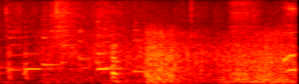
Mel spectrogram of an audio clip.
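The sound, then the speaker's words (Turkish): Heavy rain with thunder: a dense, steady hiss of downpour fills the whole clip, and a deep rolling rumble swells in about halfway through and stays loud to the end, with no voices over it. “Felaket bir yağmur. Çabuk içeri girelim.”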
